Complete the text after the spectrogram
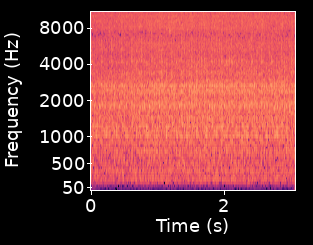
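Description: bus engine idling

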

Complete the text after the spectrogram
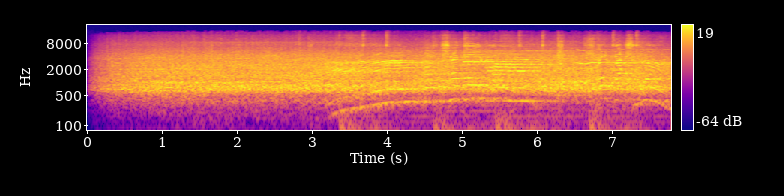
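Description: arena crowd cheering

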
